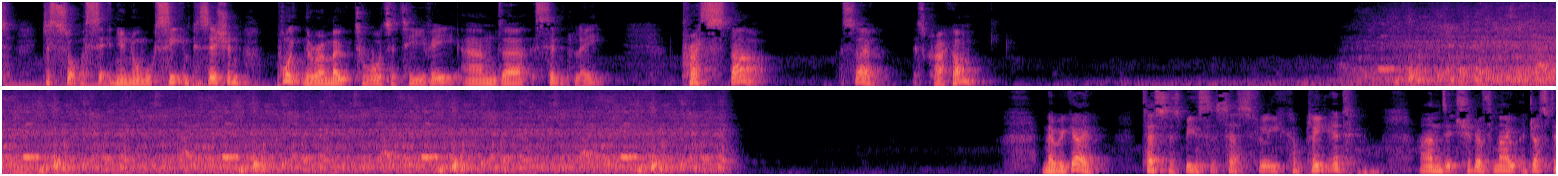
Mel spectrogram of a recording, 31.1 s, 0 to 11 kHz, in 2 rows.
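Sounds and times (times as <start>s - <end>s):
tv speakers playing rushing noise: 13.4s - 22.9s.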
